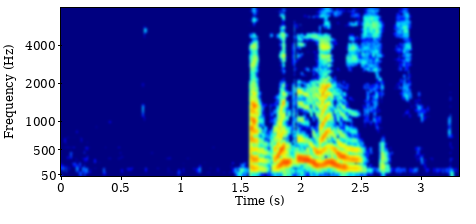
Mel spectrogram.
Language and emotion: Russian, positive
